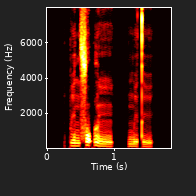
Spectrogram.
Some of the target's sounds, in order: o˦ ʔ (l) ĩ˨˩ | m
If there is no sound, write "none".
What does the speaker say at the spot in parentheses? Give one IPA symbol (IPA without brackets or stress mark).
l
